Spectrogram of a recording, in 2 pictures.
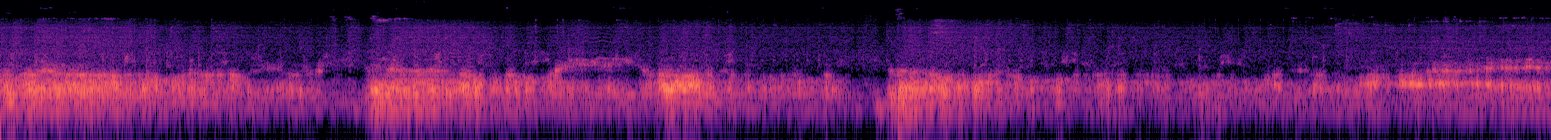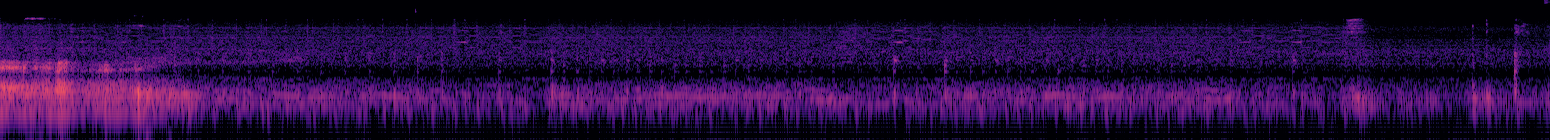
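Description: Death-metal guttural growled vocals in several rough phrases, ending about seventeen seconds in.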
